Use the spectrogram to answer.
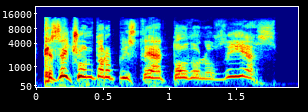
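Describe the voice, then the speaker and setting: Squeaky, very high Mexican storyteller. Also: male voice, fairly quick, vocal fry, a bit bright, soft background music, heavily acted. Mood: teasing, excited. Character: cartoonish high-pitched gossiping storyteller, male, slangy and teasing. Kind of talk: comic radio bit storytelling.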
